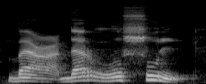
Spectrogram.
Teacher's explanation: عین ضرور وسط حلق سے ادا کرے، دال کی زبر کو را کے ساتھ، رسول۔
